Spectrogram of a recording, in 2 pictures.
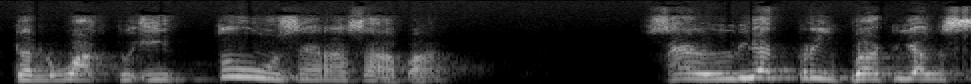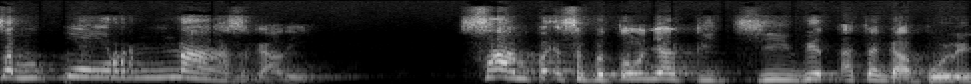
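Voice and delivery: high, loud, emphatic sermon delivery; impassioned preaching. Real, not acted. Preacher recounts his dream to the congregation, impassioned.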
